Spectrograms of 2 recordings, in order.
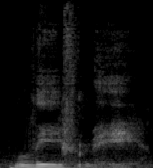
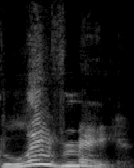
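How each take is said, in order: First: Low, quiet, pained prince voice; weak prince. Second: Louder, commanding repeat of Leave me; firm order. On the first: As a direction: mutter it like a wounded man. Wounded prince tells her leave. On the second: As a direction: insist on it as an order. Prince repeats his order. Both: Retold or imitated.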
